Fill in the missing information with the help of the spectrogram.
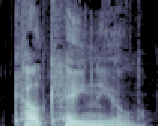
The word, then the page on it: calcaneal: British English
